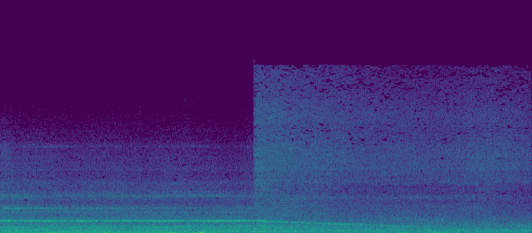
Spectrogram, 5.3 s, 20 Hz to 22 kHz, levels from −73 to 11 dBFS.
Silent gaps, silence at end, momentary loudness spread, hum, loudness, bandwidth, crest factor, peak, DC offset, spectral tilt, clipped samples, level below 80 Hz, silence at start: none; 0 s; 6 LU; none; -25 LUFS; 16 kHz; 18 dB; -6 dBFS; under 0.1%; -5 dB/octave; under 0.1%; -28 dBFS; 0 s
